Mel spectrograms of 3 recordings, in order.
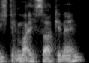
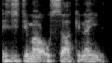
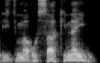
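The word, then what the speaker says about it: اجتماع الساكنين: ہم جو آج ٹاپک پڑھ لیں گے وہ ہوگا ہمارا اجتماع الساکنین. عربک میں ہم اس کو کہیں گے اجتماع الساکنین، اور فارسی اردو میں ہم پڑھ لیتے ہیں اجتماع ساکنین، اس طرح سے پڑھ لیتے ہیں ہم.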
